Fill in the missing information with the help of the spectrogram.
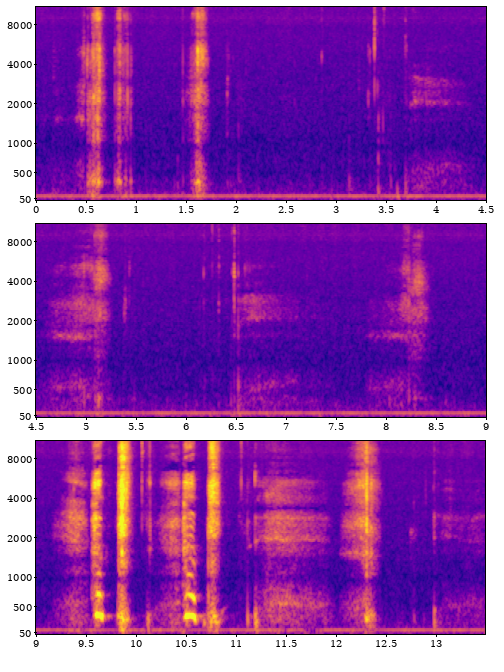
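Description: Soft sniffs, then two sharp sneezes close together and a smaller one after, over a steady electrical hum: sniffing and sneezing with a congested nose.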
